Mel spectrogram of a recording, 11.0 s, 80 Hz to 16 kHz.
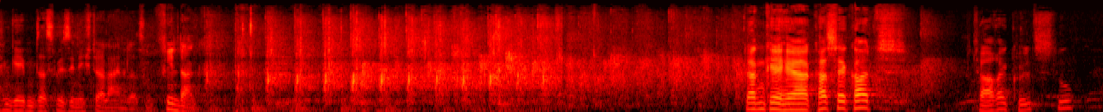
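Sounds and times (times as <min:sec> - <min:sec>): people clapping: 0:01.8 - 0:09.6.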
